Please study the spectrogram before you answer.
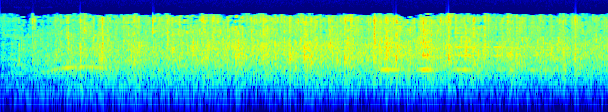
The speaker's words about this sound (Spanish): Tienen que aplaudir, por favor.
